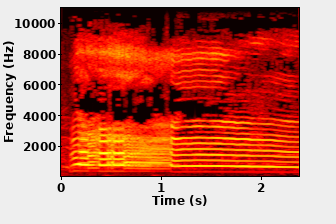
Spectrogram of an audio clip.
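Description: A person's long, high-pitched scream, held on one steady pitch, rougher and mixed with other voices for about the first second.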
